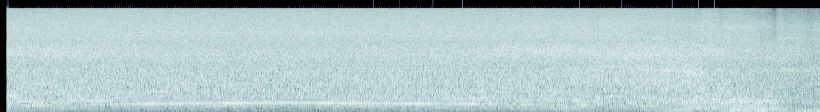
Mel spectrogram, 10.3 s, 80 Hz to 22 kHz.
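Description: Twin-turbocharged 427 cubic-inch small-block Chevy running loud and hard on the dyno, its pitch rising slightly and then falling away near the end as the revs come down.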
